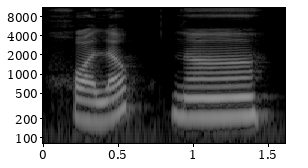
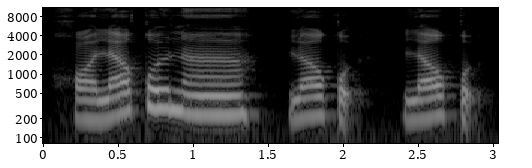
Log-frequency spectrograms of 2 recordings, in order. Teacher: قاف کی آواز پلٹ کے آ رہی ہے، اسی کا نام قلقلہ ہے۔ خلقنا۔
